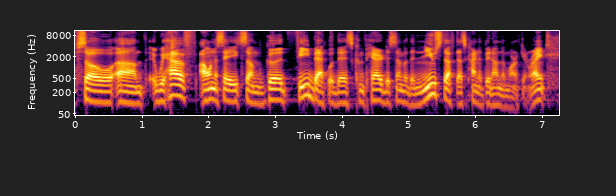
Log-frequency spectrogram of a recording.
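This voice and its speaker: Heard in a very clean recording with a silent background, a man talks with lively intonation and hardly any pauses. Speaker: DIY tool YouTuber. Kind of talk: tool review talk to camera. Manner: fast; casual, halting with fillers.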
